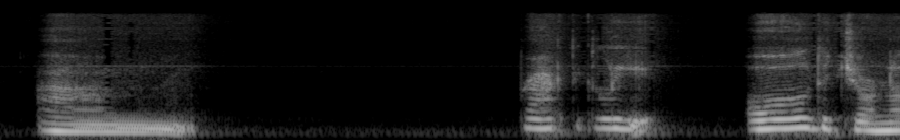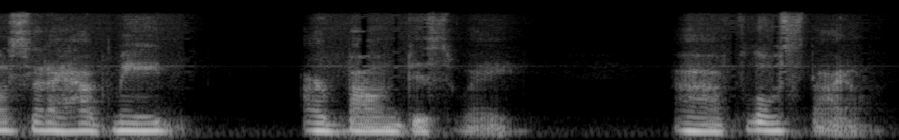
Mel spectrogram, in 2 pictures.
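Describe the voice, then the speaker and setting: A woman with a non-native accent speaks very slowly, leaving long, frequent pauses. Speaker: crafting YouTuber. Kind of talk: craft tutorial / show-and-tell. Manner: slow, halting with many fillers.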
